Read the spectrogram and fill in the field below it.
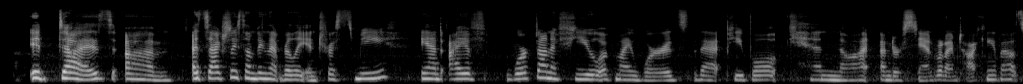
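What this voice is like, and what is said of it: Hard-to-place Seattle-area American accent. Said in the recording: “your accent, I cannot place it. And I'm usually good at that. ... I am from the Seattle area. ... I don't know if Seattle has an accent.”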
